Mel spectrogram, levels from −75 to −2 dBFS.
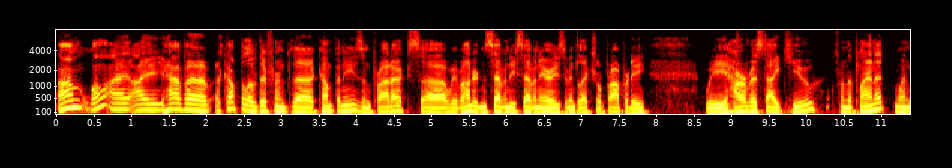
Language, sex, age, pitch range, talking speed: English, male, 50-69, 105-130 Hz, 155 wpm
